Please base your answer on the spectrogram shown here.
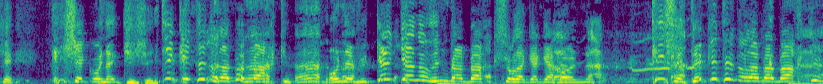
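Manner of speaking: put-on very high, cooing, laughing baby talk.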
